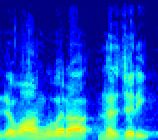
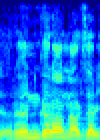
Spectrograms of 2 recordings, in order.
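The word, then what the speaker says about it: Rwngwra Narzary: Now, Sri Rawang Vara Narjari. Mr. Rawang Vara Narjari. Thank you, sir. Please. Pronunciation is Rangara Narjari, sir.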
